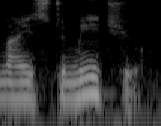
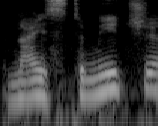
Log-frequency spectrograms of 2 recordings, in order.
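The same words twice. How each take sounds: First: Each word is pronounced fully and distinctly. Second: The words are reduced and run together.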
